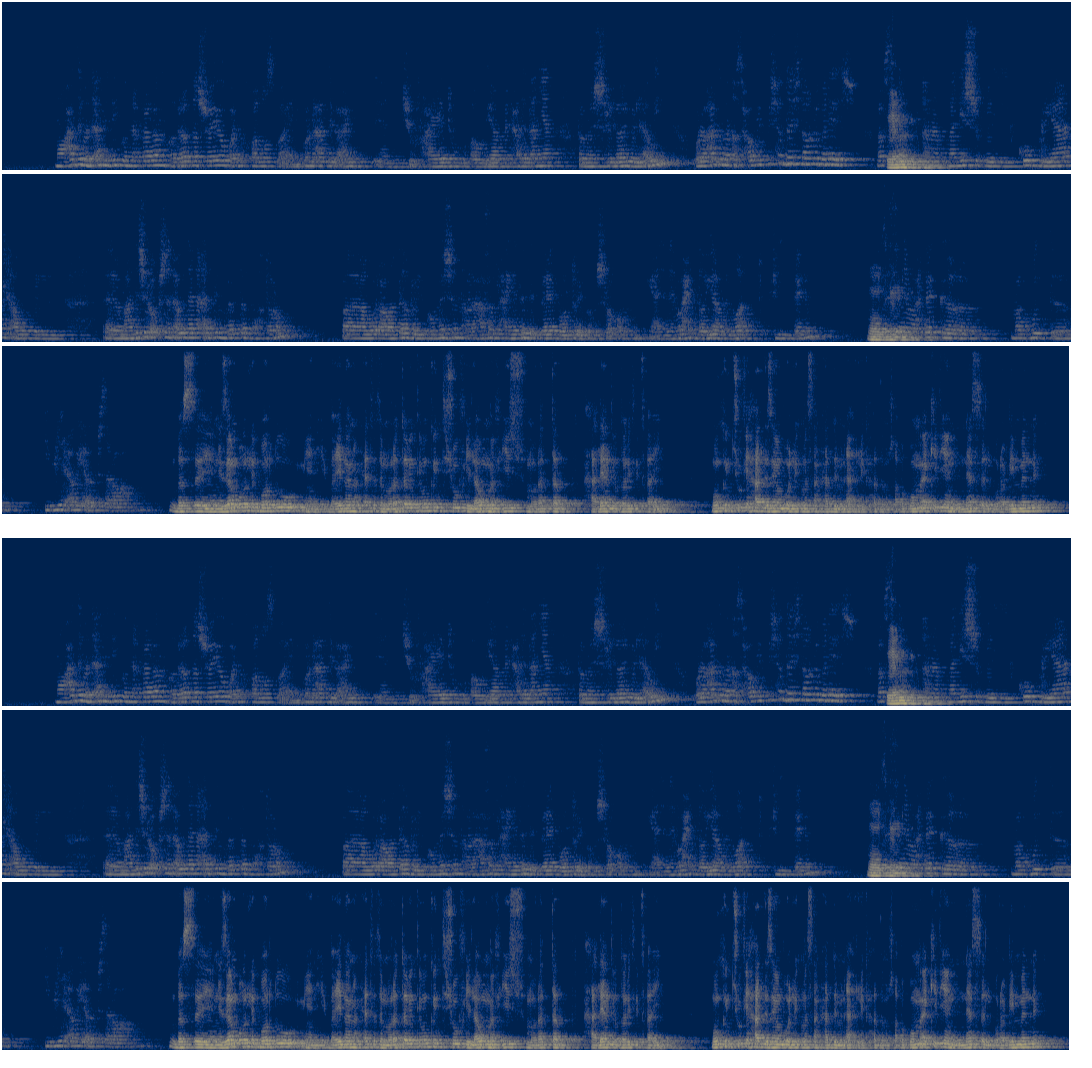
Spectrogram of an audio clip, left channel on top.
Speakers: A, on the left; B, on the right.
A: ما هو حد من اهلي دي كنا فعلا جربنا شوية وبعدين خلاص بقى يعني كل حد بقى عايز يعني يشوف حياته او يعمل حاجة تانية فمش ريلايبل قوي ولو حد من اصحابي فيش حد هيشتغل ببلاش في نفس
B: فهمت
A: الوقت انا مانيش بالكبر يعني او بال آه، ما عنديش الاوبشن قوي ان انا ادي مرتب محترم ف ولو عملتها بالكوميشن على حسب الحاجات اللي اتباعت برضه هيبقى مش رقم يعني ان الواحد يضيع من وقت فيه فاهم
B: اه فهمت
A: لسه يعني محتاج آه، مجهود آه، كبير قوي قوي بصراحة يعني
B: بس يعني زي ما بقول لك برضو يعني بعيدا عن حتة المرتب انت ممكن تشوفي لو ما فيش مرتب حاليا تقدري تدفعيه ممكن تشوفي حد زي ما بقول لك مثلا حد من اهلك حد من صحابك وهم اكيد يعني الناس القريبين منك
